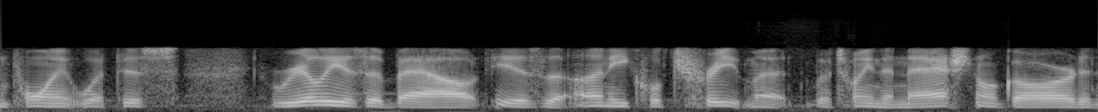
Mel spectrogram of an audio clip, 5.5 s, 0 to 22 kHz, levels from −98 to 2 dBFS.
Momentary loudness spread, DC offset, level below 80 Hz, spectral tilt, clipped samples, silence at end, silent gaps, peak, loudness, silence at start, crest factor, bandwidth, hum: 9 LU; under 0.1%; -70 dBFS; -7 dB/octave; under 0.1%; 0 s; none; -8 dBFS; -26 LUFS; 0 s; 18 dB; 4 kHz; none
